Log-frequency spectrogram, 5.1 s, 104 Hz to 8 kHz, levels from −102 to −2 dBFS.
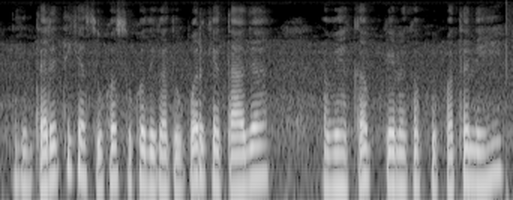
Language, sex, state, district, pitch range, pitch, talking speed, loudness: Chhattisgarhi, male, Chhattisgarh, Korba, 145-165 Hz, 150 Hz, 245 wpm, -24 LUFS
